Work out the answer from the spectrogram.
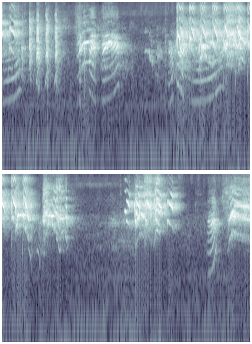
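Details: Parrot giving rapid, harsh squawks and bent, wavering screeches in clustered bursts, with brief quiet gaps between the noisier runs of calls.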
